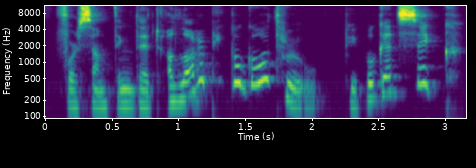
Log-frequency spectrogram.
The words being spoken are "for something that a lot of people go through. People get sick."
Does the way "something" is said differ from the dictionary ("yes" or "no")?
no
